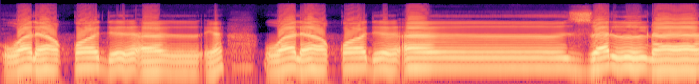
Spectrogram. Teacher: Pada huruf dal, yang memiliki diakritik sukun, kita harus memantulkannya. Mengapa? Karena dal memiliki salah satu karakteristik yang kita sebut qalqalah.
